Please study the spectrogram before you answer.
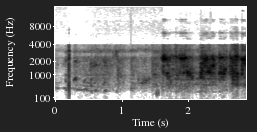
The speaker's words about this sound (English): Whoa, my dog just got on her lap.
